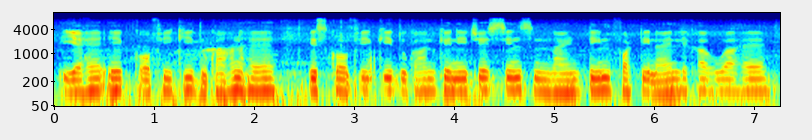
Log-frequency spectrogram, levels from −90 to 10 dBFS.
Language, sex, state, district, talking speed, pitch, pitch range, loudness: Hindi, male, Uttar Pradesh, Lalitpur, 155 wpm, 115 Hz, 110-120 Hz, -16 LUFS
